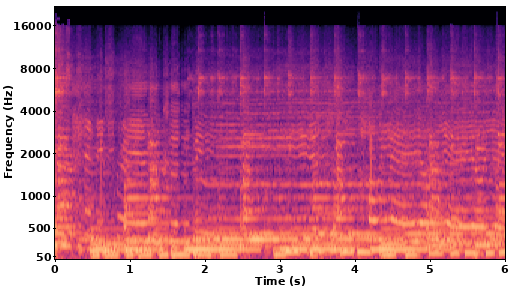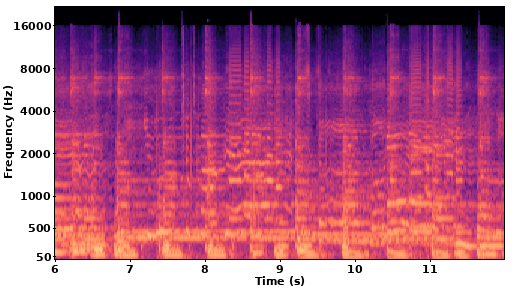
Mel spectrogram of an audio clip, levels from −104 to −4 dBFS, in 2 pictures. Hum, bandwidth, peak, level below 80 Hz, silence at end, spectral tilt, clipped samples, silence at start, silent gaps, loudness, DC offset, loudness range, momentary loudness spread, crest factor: none; 15.5 kHz; -8 dBFS; -32 dBFS; 0 s; -6 dB/octave; under 0.1%; 0 s; none; -22 LUFS; under 0.1%; 2 LU; 3 LU; 14 dB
